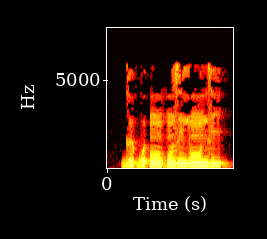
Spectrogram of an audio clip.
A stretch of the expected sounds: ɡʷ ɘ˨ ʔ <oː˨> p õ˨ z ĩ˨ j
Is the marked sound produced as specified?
no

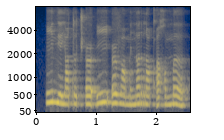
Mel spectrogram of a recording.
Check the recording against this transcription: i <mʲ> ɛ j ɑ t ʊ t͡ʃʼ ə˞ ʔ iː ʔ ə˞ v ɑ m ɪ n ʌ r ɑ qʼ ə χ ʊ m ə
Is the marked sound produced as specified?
yes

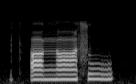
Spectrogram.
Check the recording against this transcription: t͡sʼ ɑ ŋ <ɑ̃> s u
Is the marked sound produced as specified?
yes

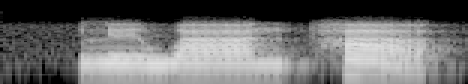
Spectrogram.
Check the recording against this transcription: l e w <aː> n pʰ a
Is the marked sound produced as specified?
yes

